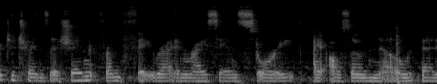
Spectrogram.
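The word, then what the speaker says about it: Rhysand: great palette cleanser to transition from pharaoh and rice and story I also know that it's pronounced resand and that just doesn't make sense in my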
